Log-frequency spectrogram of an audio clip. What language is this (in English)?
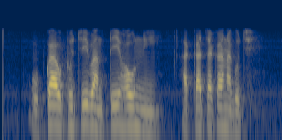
Odia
